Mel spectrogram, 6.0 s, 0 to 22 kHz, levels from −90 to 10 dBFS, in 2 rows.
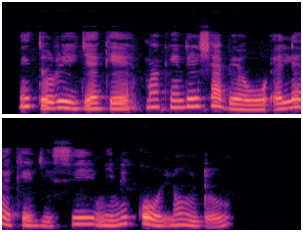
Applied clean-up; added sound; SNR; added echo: none; none; none; none.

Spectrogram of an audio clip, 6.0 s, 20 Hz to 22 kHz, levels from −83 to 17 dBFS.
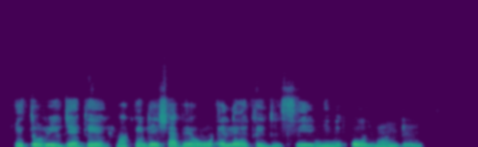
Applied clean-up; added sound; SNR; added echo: neural mask model Resemble Enhance denoiser.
